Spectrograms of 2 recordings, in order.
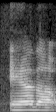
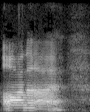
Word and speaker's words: Anna: the name Anna or onna this is a form of Hannah for many many languages that means grace again this thing can be pronounced either way in english-speaking countries it's usually pronounced Anna and basically every other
